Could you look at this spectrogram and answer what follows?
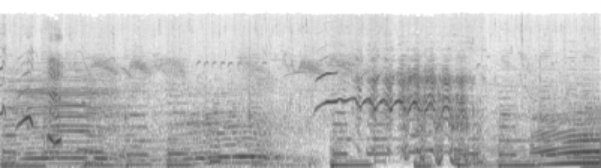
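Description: A cow mooing over cheerful background music with a steady beat; a long moo swells near the end.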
